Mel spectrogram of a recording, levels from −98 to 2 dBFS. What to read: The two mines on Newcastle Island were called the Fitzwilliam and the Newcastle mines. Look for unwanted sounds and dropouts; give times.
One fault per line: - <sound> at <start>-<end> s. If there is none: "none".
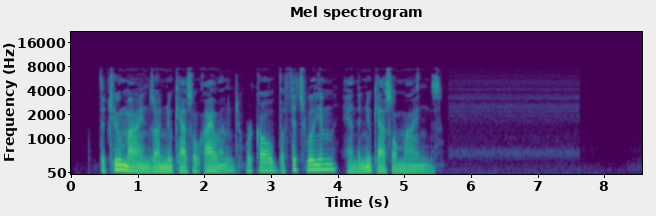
none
